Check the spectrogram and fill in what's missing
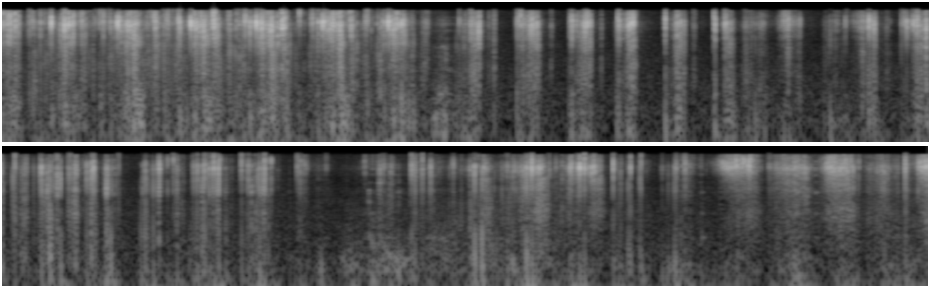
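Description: Long nails scratch and tap quickly on the surface of a solid pink Himalayan rock-salt lamp. The result is a dense run of bright, hissy scratching strokes in uneven bursts, broken by short dry taps with no ring.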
